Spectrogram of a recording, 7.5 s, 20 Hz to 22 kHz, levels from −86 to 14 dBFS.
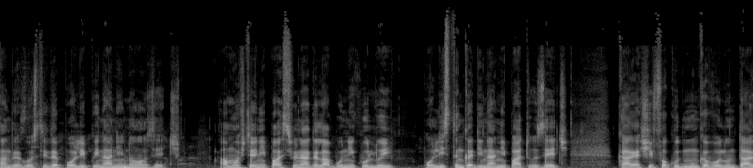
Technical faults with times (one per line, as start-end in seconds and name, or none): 1.25-1.27 loud pop
2.51-2.54 loud pop
5.46-5.48 loud pop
